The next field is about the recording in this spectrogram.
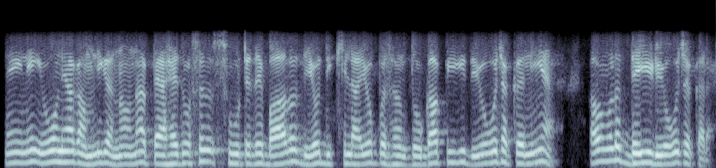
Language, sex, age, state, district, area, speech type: Dogri, male, 18-30, Jammu and Kashmir, Reasi, rural, conversation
